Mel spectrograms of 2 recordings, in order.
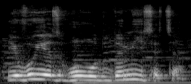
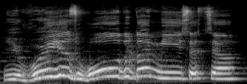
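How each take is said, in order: First: The line is said at normal loudness. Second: The line is said noticeably louder.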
